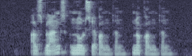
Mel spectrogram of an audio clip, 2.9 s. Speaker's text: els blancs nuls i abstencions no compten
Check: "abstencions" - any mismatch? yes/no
yes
